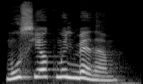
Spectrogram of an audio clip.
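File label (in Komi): "мусъёкмыль менам", Komi, female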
